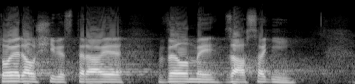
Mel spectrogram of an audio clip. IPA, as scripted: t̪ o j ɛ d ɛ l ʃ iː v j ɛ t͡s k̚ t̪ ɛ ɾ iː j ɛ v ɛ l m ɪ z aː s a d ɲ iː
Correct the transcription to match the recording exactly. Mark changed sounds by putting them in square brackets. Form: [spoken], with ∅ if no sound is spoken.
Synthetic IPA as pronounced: t̪ o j ɛ d [a] l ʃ iː v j ɛ t͡s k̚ t̪ ɛ ɾ [aː] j ɛ v ɛ l m ɪ z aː s a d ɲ iː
